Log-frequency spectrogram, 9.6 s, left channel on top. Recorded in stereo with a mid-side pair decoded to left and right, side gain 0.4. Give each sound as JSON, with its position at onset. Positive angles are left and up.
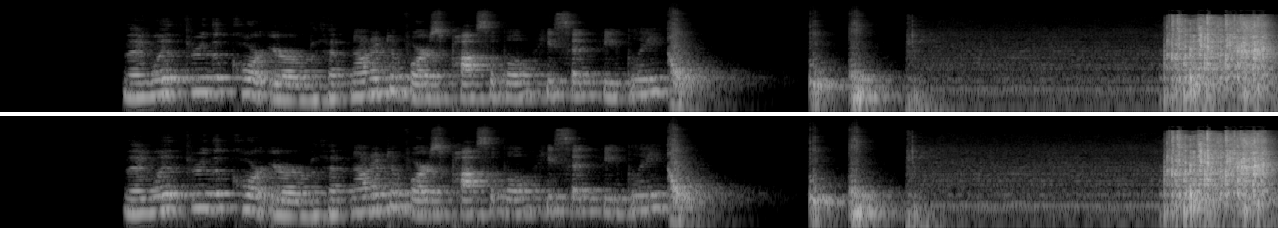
{"t": 0.9, "sound": "a woman speaking", "azimuth_deg": 70, "distance_m": 1.9}
{"t": 2.6, "sound": "a woman speaking", "azimuth_deg": 40, "distance_m": 0.8}
{"t": 5.0, "sound": "tape being pulled", "azimuth_deg": -30, "distance_m": 1.2}
{"t": 6.8, "sound": "crumpling", "azimuth_deg": -15, "distance_m": 0.7}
